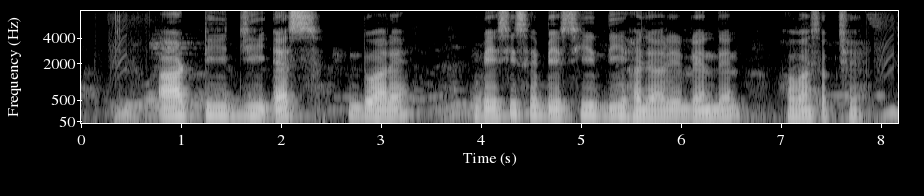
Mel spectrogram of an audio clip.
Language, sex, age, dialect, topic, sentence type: Magahi, male, 25-30, Northeastern/Surjapuri, banking, statement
